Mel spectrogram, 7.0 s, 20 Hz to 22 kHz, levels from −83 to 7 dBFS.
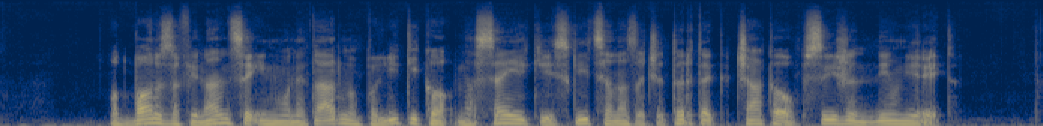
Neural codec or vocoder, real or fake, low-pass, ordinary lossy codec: codec, 44.1 kHz, 2.6 kbps, SNAC; fake; none; none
